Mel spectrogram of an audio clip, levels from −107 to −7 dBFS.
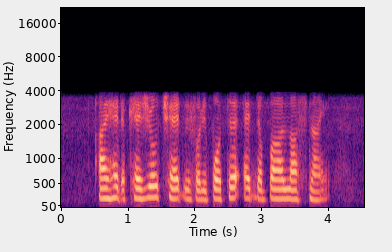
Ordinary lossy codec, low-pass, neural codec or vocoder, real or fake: Opus, 16 kbps; 3.6 kHz; codec, 44.1 kHz, 7.8 kbps, Pupu-Codec; fake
